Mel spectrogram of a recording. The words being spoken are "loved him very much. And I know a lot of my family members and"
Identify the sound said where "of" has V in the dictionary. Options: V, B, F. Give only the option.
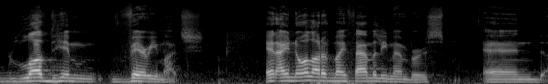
V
